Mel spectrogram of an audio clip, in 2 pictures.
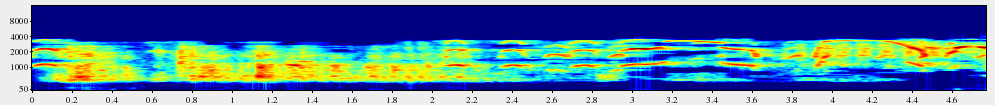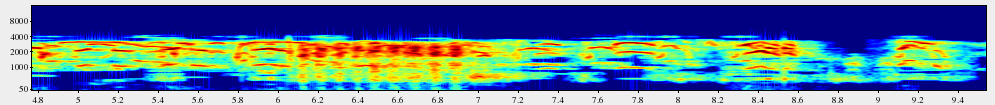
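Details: Gull couple guarding a rooftop nest in the morning, wrestling with a lone intruding gull; harsh, overlapping yelps and squeals, building to a dense, loud burst around six to seven seconds.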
